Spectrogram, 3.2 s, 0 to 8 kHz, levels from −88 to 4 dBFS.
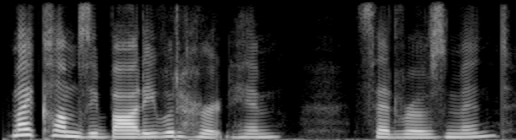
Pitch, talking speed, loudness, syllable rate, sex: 210 Hz, 150 wpm, -18 LUFS, 4.5 syllables/s, female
